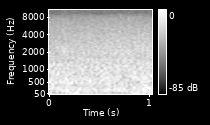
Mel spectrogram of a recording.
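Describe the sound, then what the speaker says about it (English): Ocean waves surge over coastal rocks on a wild Scottish shoreline, a dense, continuous rushing wash of water with wind, loud and close. "Look, here's waves coming right now."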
